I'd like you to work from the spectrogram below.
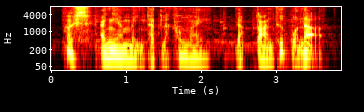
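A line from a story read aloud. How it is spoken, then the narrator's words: Sighing, consoling. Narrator (Vietnamese): Điển thở dài an ủi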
